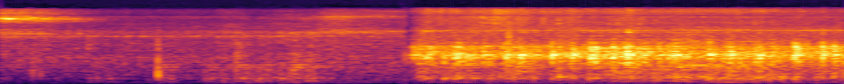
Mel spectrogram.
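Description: Stainless-steel stovetop moka pot on the burner, brewing with a steady hiss that starts suddenly about halfway through as the coffee comes up; before that only faint room sound and a single click.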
